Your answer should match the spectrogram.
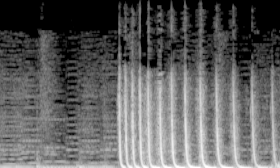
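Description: Cumbia music gives way, about a second in, to a loud rapid-fire sound-system logo effect: a quick string of zaps, about ten a second, each falling in pitch.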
